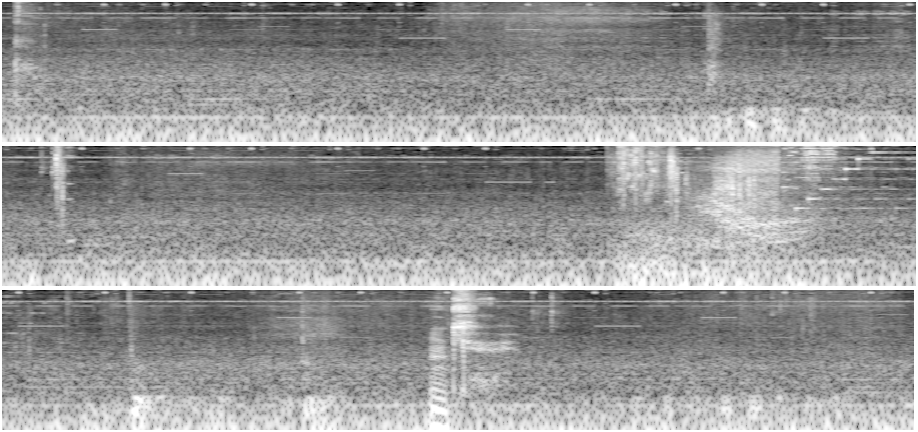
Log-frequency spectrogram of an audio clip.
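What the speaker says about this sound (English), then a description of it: "Why do the mining machines sound like an idling truck?" Mining machines in the video game Dyson Sphere Program hum with a steady low rumble like an idling truck, a continuous drone with a few brief clicks and a voice talking over it.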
